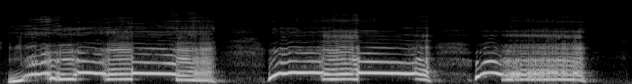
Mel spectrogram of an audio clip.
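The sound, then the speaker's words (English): An elephant bellows three times in a row, each call long, loud and brassy, with brief pauses between them and no other sounds around. “For its part, the elephant let out three tremendous bellows.”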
